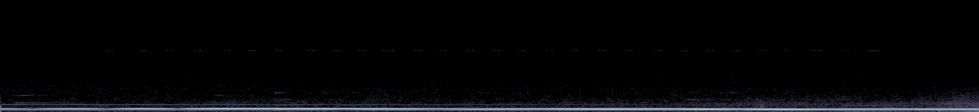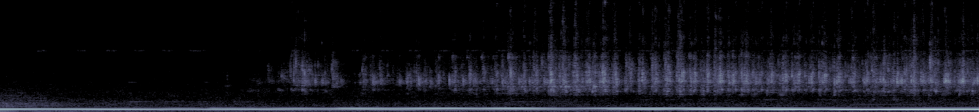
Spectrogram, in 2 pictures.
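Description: Singing bowls ring with steady, overlapping tones that swell and pulse.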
